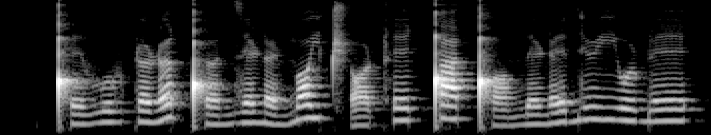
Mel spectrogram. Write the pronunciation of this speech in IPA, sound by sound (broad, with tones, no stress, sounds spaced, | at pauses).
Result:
ǃʰ e˩ v u˨ v ʈ œ˨ ɳ œ˥ ǃʰ œ˩ n z e˨ ɳ ɛ˩ ɳ n̪ ɔ˥ j t͡ʃʼ ɔ˩ ʈʰ e˦ ǃ a˥ ǃʰ ɔ˩ n̪ e˨ ɳ e˦ d y˥ j u˥ ɖ e˦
